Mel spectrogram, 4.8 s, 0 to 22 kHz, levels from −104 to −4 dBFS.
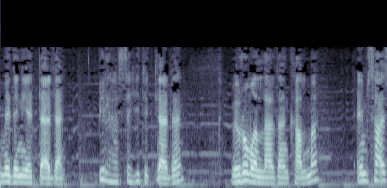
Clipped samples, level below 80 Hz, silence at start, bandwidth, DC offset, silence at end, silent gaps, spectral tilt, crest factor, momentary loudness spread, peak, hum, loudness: under 0.1%; -52 dBFS; 0 s; 8 kHz; under 0.1%; 0 s; none; -6 dB/octave; 20 dB; 12 LU; -4 dBFS; none; -25 LUFS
